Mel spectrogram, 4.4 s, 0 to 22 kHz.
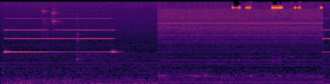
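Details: A high continuity beep stops, then resumes, while probing the display-connector pins of an oven-reflowed Lenovo ThinkPad X201 motherboard with a backlight power fault, confirming a good ground pin.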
